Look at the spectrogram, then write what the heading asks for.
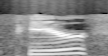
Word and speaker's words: Pierre: mansion at the state capitol in peer and if you pronounce it pierre you're not from around here governor dugard is the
